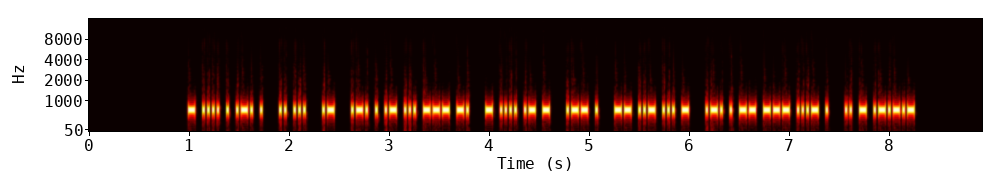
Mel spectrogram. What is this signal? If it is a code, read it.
Morse code, heard as a keyed tone, about 50 wpm, 700 Hz. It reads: THERE IS A REASON THAT WE MUST REMOVE IT.
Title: Sentences from Top 1000 Words - Review Part 5 - 50wpm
